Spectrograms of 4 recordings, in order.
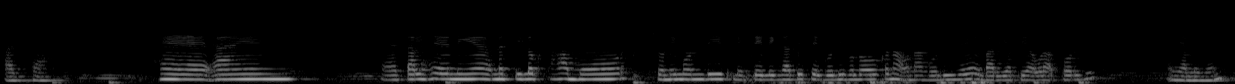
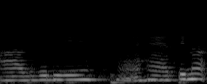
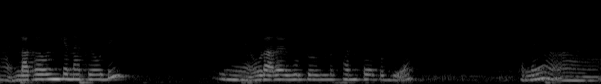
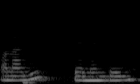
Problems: background sounds at intervals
